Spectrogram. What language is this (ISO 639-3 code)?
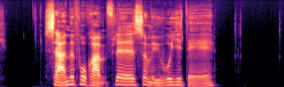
dan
